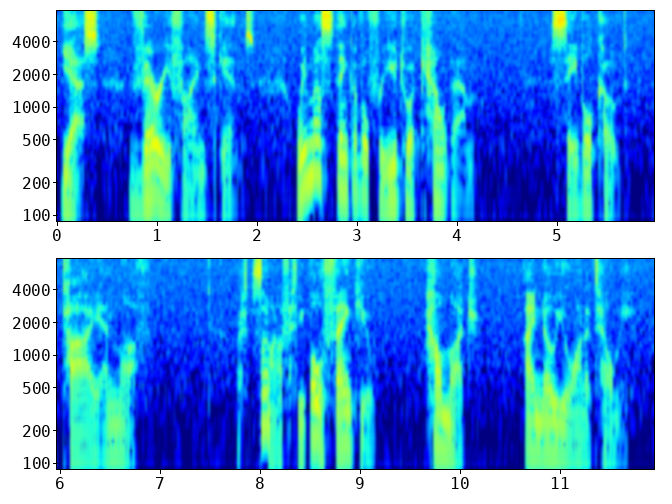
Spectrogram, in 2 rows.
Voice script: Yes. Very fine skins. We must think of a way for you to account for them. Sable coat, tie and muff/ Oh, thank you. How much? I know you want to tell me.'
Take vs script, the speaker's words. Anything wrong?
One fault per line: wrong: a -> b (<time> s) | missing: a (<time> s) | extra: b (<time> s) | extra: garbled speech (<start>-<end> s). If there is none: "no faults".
missing: way (3.1 s)
missing: for (4.0 s)
extra: garbled speech (7.8-8.5 s)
